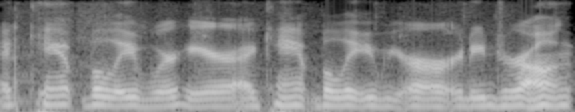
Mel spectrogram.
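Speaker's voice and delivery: put-on muttering under the breath. Describing a scene, retelling the father muttering under his breath: imitating someone muttering under his breath. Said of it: "muttering under his breath".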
